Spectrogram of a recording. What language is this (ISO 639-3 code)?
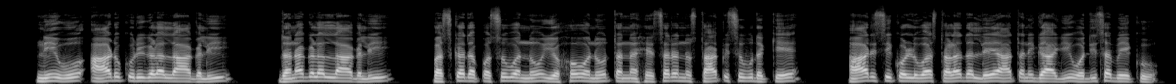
kan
